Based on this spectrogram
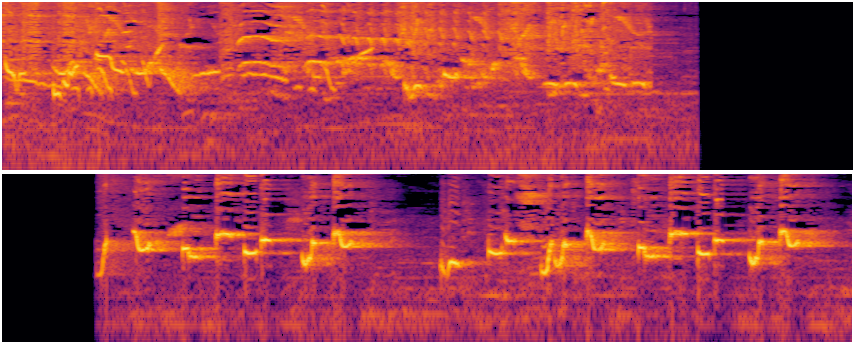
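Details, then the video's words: Mature mated pair of straw-headed bulbuls (cucak rowo): a harsh, noisy burst of chatter, a short silence, then loud liquid whistled phrases stepping up and down in quick, uneven runs. "CUCAK ROWO DEWASA JODOH"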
